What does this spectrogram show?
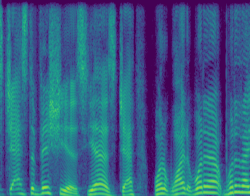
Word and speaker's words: Jasudavicius: Jasudavicius. Yeah, it's a tough one. Jasudavicius. People think it's like vicious because I've been running with it because anyone that just makes an effort, good enough.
